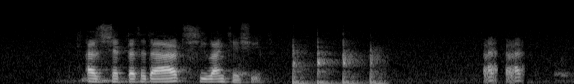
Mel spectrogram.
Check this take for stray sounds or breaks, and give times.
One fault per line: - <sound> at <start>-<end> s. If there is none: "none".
- thud at 2.9-3.9 s
- laugh at 4.8-5.3 s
